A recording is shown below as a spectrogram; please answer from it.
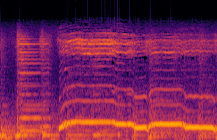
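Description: Strummed acoustic guitar with a male voice singing long, held notes that begin about a second in and step down in pitch toward the end: an acoustic reggae demo.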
